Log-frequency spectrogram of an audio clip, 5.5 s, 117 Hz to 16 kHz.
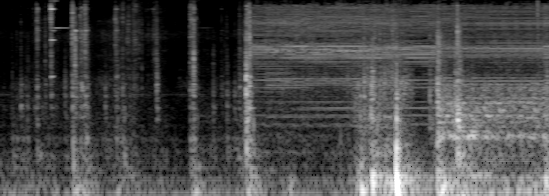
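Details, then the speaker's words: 1980s Ford F-250 bullnose with big-block engine, after fitting a new starter relay in place of a bridged, seized one: a few clicks, then the starter turns the engine over with a steady, strong churn; cranking sounds healthy, engine not yet running. "That sounded pretty good. I just wanted to stop it just cuz uh you know, I'm just getting uh excited. That actually sounds really healthy now."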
